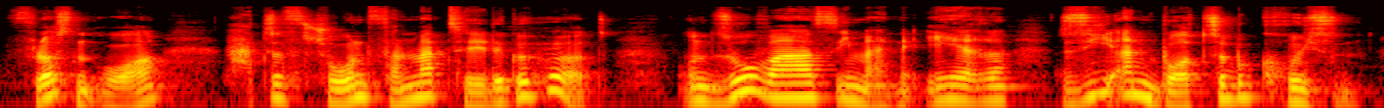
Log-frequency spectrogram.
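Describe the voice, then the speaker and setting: Bright-voiced young man reading a children's story. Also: medium pitch, unhurried. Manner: expressive storytelling. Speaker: amateur audiobook narrator.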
